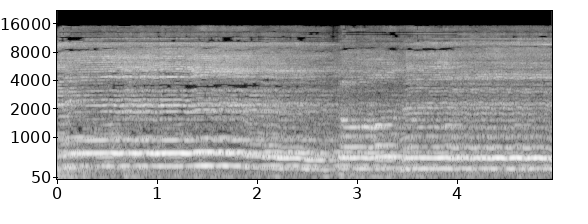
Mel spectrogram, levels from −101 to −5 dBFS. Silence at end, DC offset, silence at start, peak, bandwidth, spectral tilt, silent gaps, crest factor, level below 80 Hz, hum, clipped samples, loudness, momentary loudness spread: 0 s; under 0.1%; 0 s; -2 dBFS; 15.5 kHz; -2 dB/octave; none; 12 dB; -42 dBFS; none; under 0.1%; -14 LUFS; 5 LU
